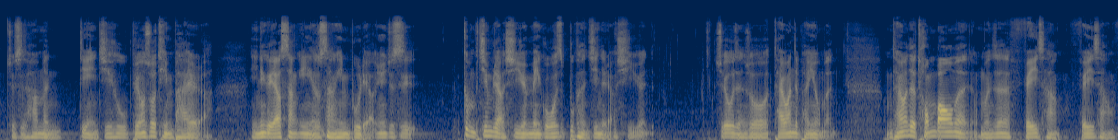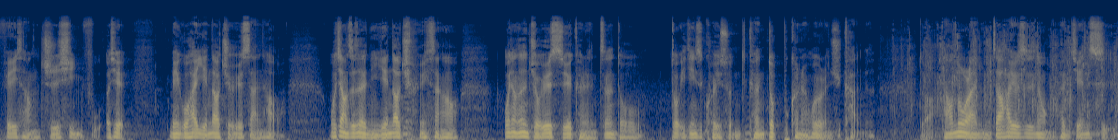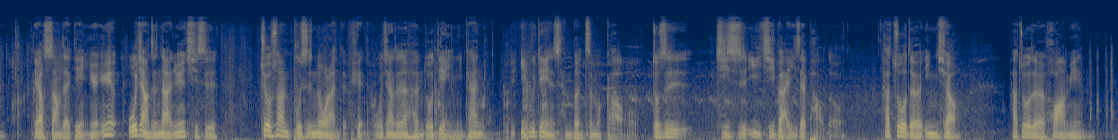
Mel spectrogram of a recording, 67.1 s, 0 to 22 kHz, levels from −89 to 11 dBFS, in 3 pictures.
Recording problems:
wrong speed, natural pitch; too slow; 0.6 times normal speed
garbled, watery; slightly; nothing above 11.5 kHz
animal sounds; noticeable; from 41 s on; 20 dB below the speech

